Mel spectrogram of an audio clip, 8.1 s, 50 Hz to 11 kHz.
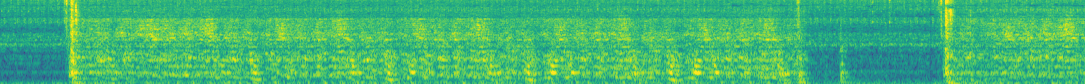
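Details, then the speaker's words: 1980 Cadillac Seville digitally fuel-injected 6.0-litre 368 V8, boosted battery: starter churns steadily several seconds with no catch, then drops out; crank-no-start, fuel pump heard working, spark not yet checked. Cause suspected, not confirmed. "it i don't think she's gonna go boys we may have to do uh actual diagnosis check for spark i know the fuel pump's working i can hear it"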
